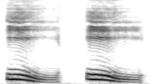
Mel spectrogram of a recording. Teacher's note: It's not a short vowel sound, which is what your native language almost certainly has. It's a long vowel sound that lasts. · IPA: /i:/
